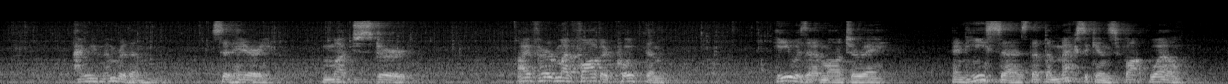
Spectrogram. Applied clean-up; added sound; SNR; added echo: none; Engine; 12 dB; reverberation time 0.9 s.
